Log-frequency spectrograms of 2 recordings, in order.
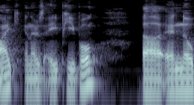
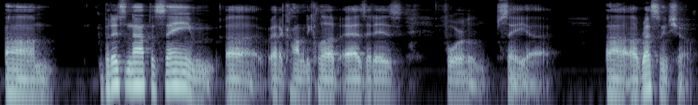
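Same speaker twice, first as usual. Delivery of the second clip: ordinary delivery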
